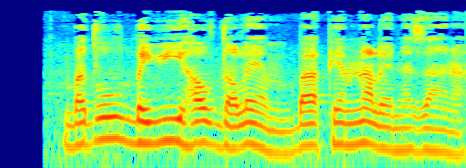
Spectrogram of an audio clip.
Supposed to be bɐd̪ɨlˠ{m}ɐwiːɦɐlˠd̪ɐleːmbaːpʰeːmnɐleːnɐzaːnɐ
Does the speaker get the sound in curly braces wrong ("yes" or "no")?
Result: yes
